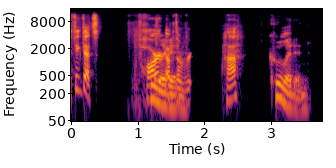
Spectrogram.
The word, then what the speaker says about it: Couladin: And I think that's part of the, Couladin. Couladin. Emphasis on coup.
